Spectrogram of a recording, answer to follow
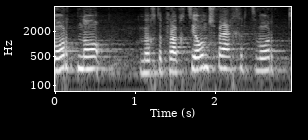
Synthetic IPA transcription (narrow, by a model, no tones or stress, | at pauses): ɔrtnɔ | mœχtdəfɾɑkt͡sjoːnsʃpɾɛχəɾt͡sʋɔrt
